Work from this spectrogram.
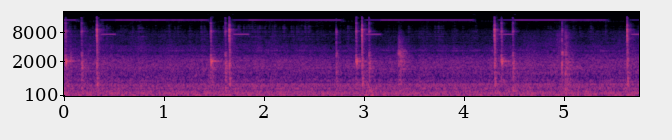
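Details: Kencove KF13000 dual-output remote-capable fence energizer under test after repair with a tester across output, reading about 12.5 kV on the tester (probably nine to ten thousand volts): sharp even snap about every 1.3 seconds with faint double tick, no hum or dropouts; normal output.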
